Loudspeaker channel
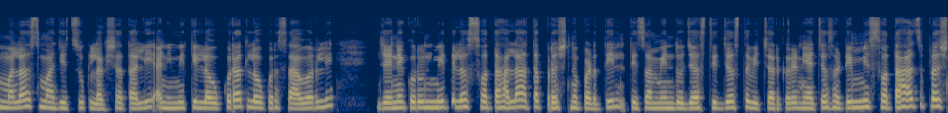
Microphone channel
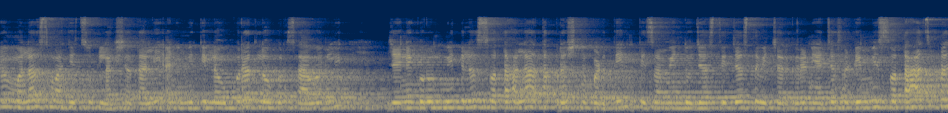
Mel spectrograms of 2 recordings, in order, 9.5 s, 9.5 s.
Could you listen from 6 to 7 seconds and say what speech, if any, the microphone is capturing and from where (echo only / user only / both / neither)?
echo only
